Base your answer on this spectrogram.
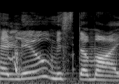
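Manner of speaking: English accent. Trying a requested greeting for the group: english accent. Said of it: "let's hear your English accent".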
